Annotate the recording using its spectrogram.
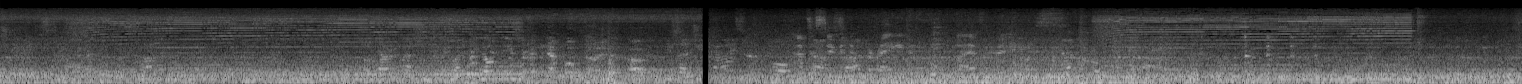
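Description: A tram's electric motor whines as it speeds up.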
